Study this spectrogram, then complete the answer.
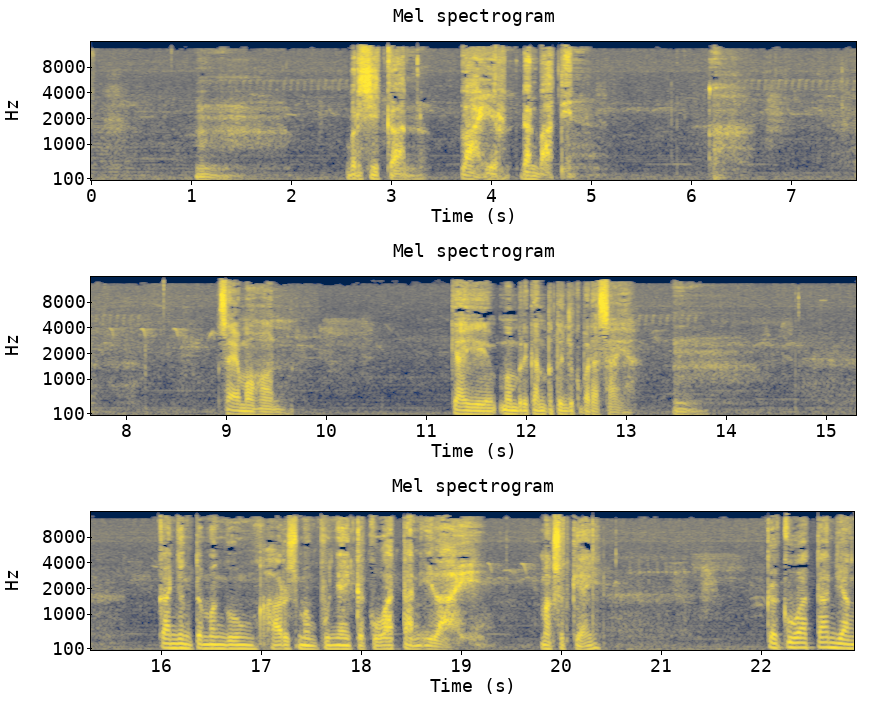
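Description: An elderly man speaks calmly and firmly.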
